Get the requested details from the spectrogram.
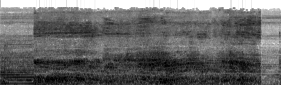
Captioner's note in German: brennerrauschen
